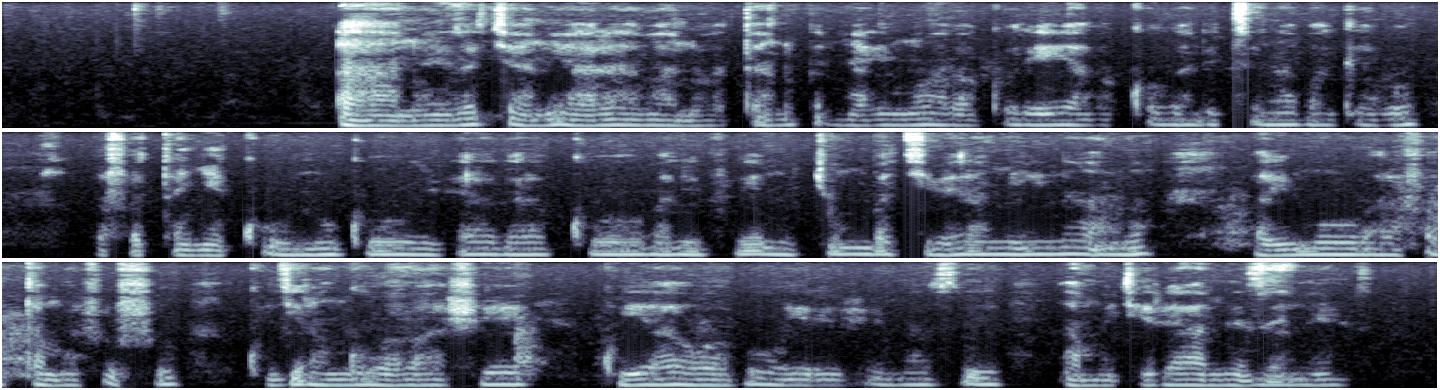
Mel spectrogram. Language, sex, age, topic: Kinyarwanda, female, 18-24, health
